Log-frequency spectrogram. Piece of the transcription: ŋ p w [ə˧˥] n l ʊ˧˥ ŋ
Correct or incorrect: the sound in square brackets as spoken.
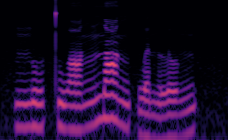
incorrect: ə˩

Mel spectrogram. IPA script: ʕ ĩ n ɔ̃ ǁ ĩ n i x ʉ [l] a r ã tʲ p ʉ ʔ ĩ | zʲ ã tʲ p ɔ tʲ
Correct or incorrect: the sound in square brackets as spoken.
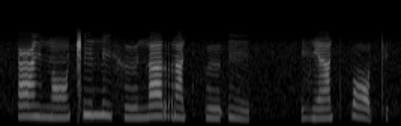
incorrect: n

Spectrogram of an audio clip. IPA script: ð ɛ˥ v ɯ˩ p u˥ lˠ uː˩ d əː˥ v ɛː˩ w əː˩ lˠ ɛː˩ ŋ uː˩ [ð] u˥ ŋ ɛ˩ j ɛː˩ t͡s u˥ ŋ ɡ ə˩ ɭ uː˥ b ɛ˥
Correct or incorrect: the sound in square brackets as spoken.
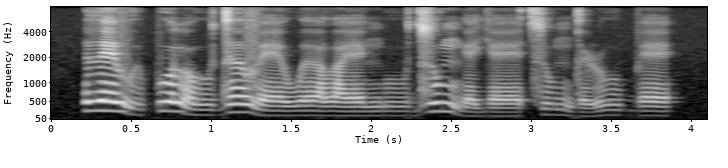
incorrect: d͡z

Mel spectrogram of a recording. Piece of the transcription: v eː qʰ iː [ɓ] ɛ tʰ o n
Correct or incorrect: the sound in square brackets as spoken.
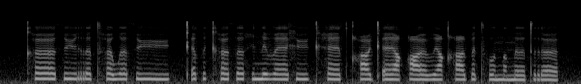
incorrect: p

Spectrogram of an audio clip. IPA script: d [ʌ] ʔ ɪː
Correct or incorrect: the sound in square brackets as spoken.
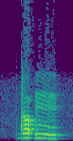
correct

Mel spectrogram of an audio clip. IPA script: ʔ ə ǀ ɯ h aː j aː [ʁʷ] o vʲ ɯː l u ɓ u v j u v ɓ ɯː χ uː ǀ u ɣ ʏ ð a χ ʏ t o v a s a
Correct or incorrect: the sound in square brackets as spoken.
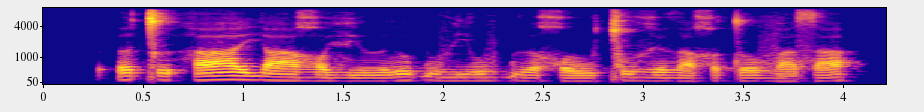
incorrect: ʁ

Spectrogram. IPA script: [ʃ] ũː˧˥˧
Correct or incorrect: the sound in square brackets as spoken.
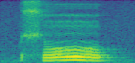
correct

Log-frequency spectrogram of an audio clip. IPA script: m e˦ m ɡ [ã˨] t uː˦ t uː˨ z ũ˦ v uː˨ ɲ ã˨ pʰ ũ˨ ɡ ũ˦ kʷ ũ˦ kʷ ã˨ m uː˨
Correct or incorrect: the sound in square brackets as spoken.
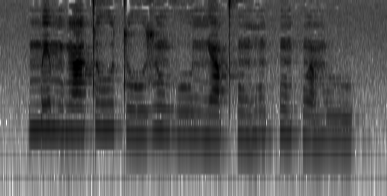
incorrect: ã˦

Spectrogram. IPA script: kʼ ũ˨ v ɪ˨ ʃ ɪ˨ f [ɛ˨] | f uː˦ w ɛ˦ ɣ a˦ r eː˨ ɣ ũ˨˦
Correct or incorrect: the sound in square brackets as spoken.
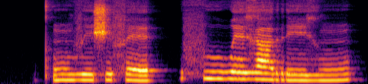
correct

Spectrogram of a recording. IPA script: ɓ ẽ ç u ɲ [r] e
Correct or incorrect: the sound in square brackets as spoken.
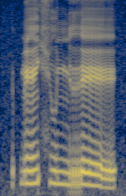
correct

